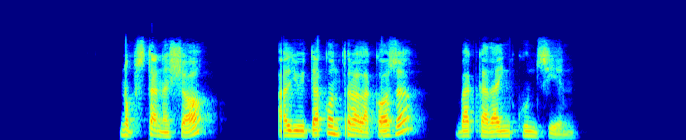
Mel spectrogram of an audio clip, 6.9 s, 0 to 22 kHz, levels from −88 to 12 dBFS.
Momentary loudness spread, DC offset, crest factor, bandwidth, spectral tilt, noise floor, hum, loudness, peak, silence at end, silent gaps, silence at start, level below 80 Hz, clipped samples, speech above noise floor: 8 LU; under 0.1%; 20 dB; 7.4 kHz; -5.5 dB/octave; under -90 dBFS; none; -19 LUFS; 0 dBFS; 1.15 s; none; 1.2 s; -60 dBFS; under 0.1%; over 72 dB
